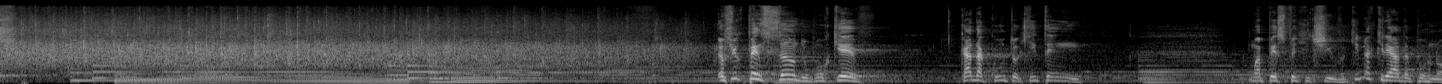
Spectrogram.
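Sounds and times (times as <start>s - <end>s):
audience applause: 0.0s - 7.8s
speech: 0.7s - 1.0s, 7.2s - 8.8s, 9.6s - 11.6s, 12.5s - 14.4s.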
